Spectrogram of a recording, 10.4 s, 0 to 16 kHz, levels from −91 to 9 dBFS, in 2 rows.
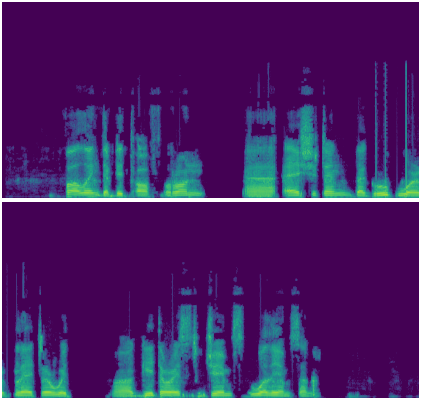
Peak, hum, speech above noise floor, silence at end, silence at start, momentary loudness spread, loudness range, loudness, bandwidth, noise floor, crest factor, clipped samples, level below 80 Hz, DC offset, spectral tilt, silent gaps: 0 dBFS; none; 48 dB; 1.25 s; 0.8 s; 9 LU; 2 LU; -14 LUFS; 9 kHz; -61 dBFS; 14 dB; under 0.1%; -56 dBFS; under 0.1%; -5 dB/octave; 2.58-2.97 s, 6.11-6.47 s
